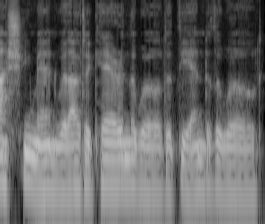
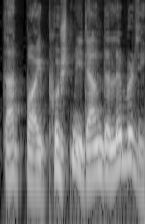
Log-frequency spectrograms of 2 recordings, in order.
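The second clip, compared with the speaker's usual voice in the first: quick, higher, louder protest; indignant complaint; 5 semitones higher, 5 dB louder, faster than usual. A narrator's reading. Mister Weasley accusing the boy at the door, quick and indignant. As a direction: accuse the boy, huffing and fast. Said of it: "hissing like a gander".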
